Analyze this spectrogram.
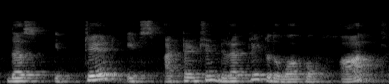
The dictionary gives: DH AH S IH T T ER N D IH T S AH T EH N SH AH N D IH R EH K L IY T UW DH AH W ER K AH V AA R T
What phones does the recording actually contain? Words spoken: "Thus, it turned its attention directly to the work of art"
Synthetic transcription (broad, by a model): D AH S IH T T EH D IH T S AH T EH N SH AH N D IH R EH K L IY T UW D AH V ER K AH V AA R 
